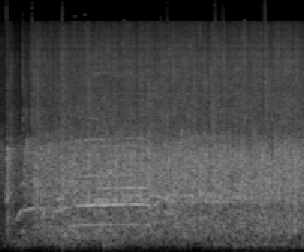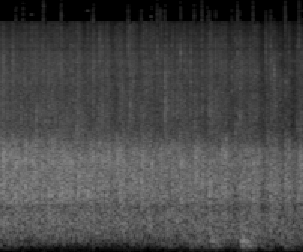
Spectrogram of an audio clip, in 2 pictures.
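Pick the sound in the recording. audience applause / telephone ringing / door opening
audience applause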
